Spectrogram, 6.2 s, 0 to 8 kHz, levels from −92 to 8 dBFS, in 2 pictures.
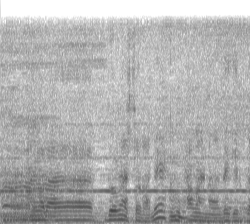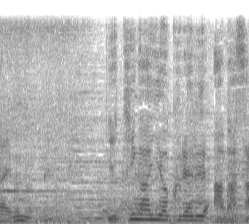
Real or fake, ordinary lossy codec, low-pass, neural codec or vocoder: real; none; 7.2 kHz; none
